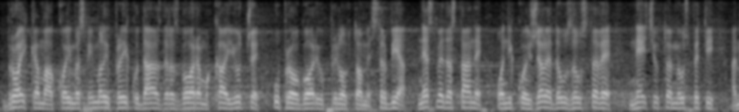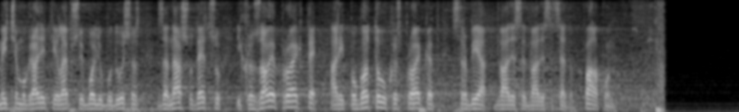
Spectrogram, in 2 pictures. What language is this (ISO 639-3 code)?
srp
